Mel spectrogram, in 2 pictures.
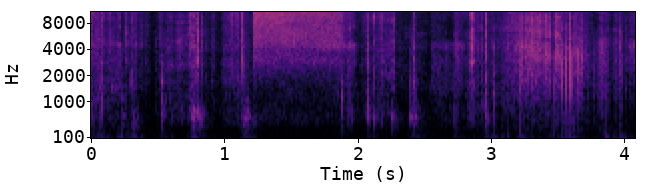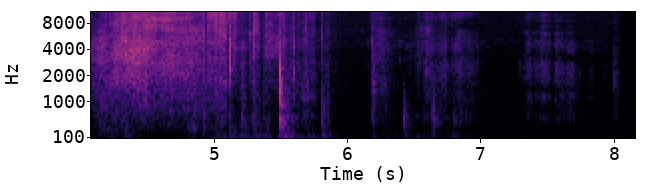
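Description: Fingertips with long red nails press flat and turn the glossy paper pages of a large, thick hardcover book with a teal cover lying open on a table. Bright, crinkly rustles and airy swishes of paper sweep across the pages, punctuated by sharp little ticks and taps. The sounds thin out into a few soft, sparse touches at the end.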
